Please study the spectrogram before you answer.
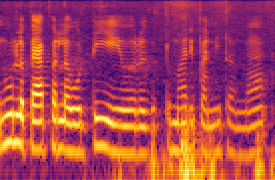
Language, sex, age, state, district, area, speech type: Tamil, female, 30-45, Tamil Nadu, Dharmapuri, rural, spontaneous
